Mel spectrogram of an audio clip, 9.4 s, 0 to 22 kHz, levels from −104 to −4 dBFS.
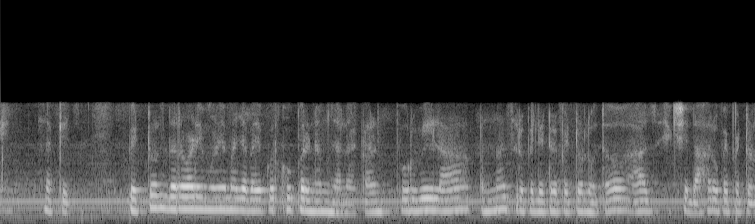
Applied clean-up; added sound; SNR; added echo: none; none; none; none.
